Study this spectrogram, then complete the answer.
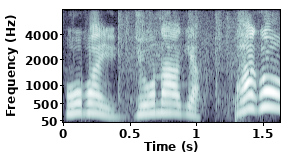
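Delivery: high-pitched cry to flee; sudden high yell; urgent warning. Real, not acted. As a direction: call out the alarm, pitch leaping. Zone closing, tells team to run.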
